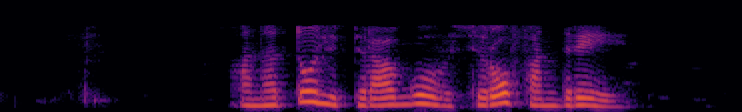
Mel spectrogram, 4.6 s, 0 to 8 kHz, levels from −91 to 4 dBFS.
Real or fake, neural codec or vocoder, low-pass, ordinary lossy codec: real; none; 7.2 kHz; AAC, 16 kbps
